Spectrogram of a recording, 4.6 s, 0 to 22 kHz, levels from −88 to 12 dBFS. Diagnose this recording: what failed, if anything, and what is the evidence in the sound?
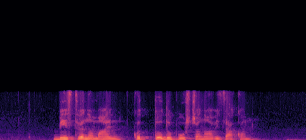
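Codec stage, likely Bluetooth LC3 compression near 24 kbps: throughout, the speech stops at 7.8 kHz, and noise-filled upper bands give it a heavy, grainy edge.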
